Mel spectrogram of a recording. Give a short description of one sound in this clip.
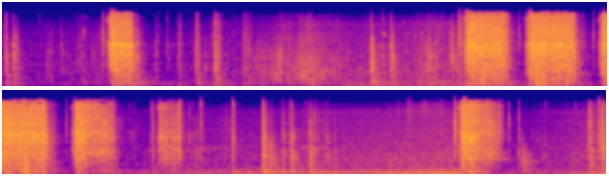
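An impact wrench rattles in short, loud bursts.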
